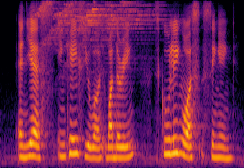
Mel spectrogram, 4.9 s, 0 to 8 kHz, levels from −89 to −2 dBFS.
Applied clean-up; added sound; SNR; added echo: none; Chime; 16 dB; none.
